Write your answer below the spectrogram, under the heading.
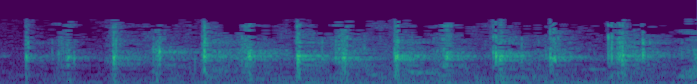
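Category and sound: animal, horse hooves clip-clopping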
